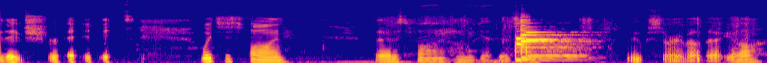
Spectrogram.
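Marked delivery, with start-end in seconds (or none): none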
